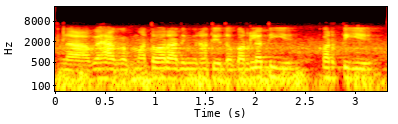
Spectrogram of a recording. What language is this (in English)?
Maithili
